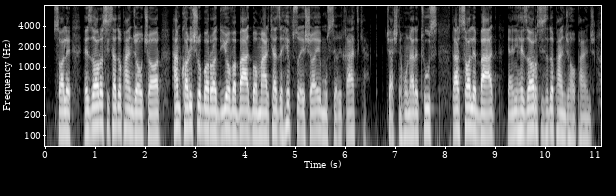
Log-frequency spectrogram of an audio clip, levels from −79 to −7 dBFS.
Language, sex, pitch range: Persian, male, 105-130 Hz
